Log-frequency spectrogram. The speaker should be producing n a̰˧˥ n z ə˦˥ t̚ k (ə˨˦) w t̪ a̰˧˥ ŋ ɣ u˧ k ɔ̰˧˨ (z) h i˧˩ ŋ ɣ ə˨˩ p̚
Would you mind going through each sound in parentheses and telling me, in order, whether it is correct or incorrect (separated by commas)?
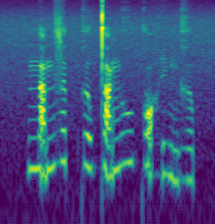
correct, incorrect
